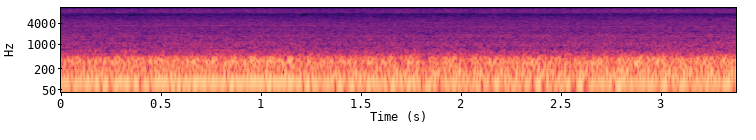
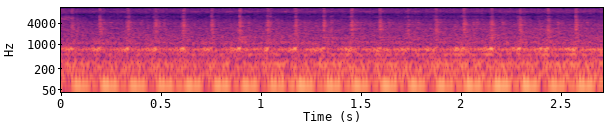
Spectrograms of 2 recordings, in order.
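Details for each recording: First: Dodge V8, shifting dialed in, settling down to a nice idle around 750 rpm: deep even rumble with no misses or knocks, just sounds good. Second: Fleet truck with 111K miles at idle: sharp even tick about four times a second over a steady idle from one unhappy lifter; no misfire registering yet.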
